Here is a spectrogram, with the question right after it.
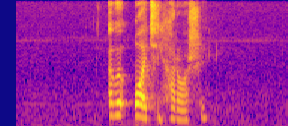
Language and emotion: Russian, positive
